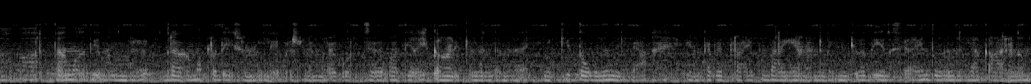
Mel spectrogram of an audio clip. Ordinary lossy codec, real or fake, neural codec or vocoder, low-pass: none; fake; vocoder, 22.05 kHz, 80 mel bands, HiFi-GAN; 7.2 kHz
